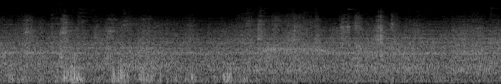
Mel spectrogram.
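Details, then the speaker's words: Russian freight train hauled by electric locomotive, heavy loads: most wagons roll past quietly with soft even hiss and light rail clatter, no repeating wheel knock, unlike one wagon whose brake pads clamped its wheel; these run normally. "А так вот все вагоны, в принципе, едут тихо, мирно и нормально. [аплодисменты] Вот, слышите, ребята, тихонечко едут."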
